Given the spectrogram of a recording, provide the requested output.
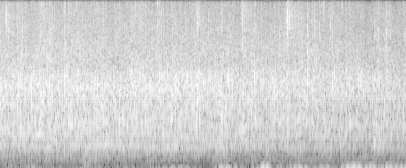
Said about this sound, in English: How about a big round of applause for Symphonic Band and Concert Band who've already performed today? What great musicianship.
